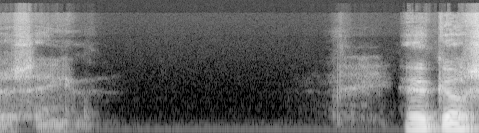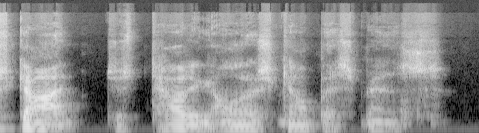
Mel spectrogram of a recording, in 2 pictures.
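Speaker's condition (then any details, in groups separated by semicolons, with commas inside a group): Brain injury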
